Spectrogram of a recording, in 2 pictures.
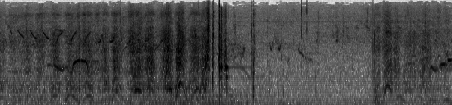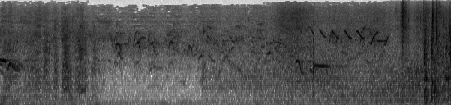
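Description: Birds chirping and calling: short up-and-down chirps and quick runs of high falling notes, over scattered clicks and rustles.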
